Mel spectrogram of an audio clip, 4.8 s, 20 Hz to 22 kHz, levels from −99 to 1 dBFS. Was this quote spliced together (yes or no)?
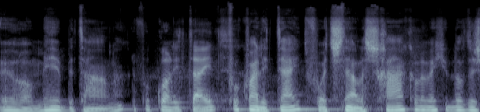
no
